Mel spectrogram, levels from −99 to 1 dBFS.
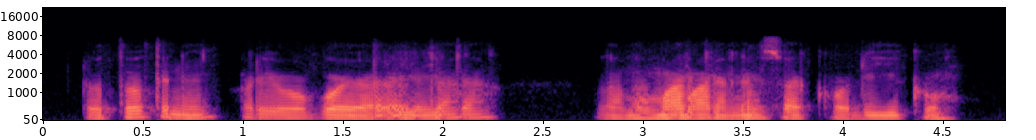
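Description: Throughout, the speech carries AMR wideband (HD Voice) codec damage: a rough, raspy, buzzy texture that fits a low rate around 8.85 kbit/s. The spectrogram shows a hard ceiling with nothing above 7.5 kHz, and the top band is filled with smeared noise rather than clear harmonics.

Just after "thothne oriwo goyo", from 1.67 to 3.57 s, a doubled audio track appears. A second copy, roughly as loud as the first, trails it by about 150 ms. This is likely caused by a duplicated capture path. It sounds like a dry stutter. On the waveform every syllable appears twice, and both edges of the copy are abrupt.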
